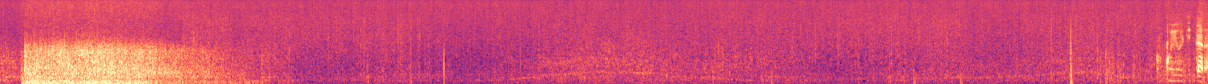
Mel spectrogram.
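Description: A clap of thunder breaks suddenly about half a second in and rumbles away over the next three seconds, followed by steady rain.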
